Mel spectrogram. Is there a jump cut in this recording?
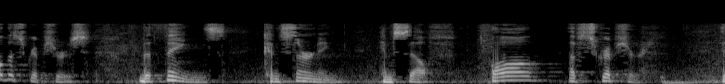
yes; 1 cut; at 5.6 s

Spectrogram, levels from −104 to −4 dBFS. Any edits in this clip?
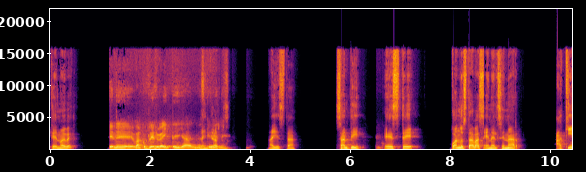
yes; 1 cut; at 8.7 s

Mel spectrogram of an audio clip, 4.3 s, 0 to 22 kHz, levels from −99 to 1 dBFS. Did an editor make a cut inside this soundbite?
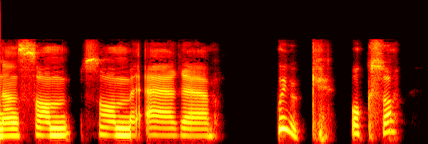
yes; 1 cut; at 3.4 s

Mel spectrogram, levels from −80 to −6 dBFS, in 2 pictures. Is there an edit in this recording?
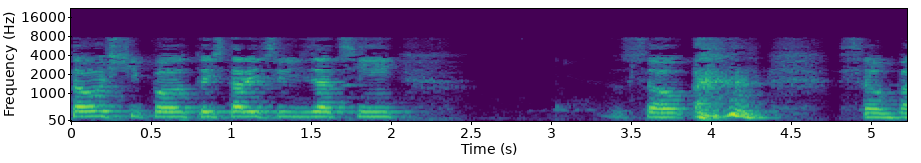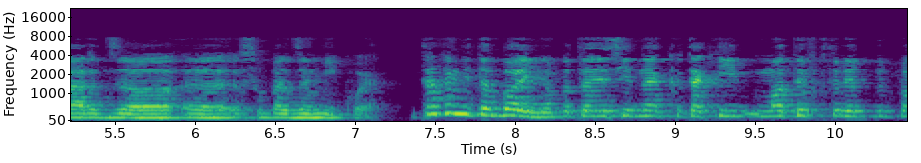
no; 0 cuts

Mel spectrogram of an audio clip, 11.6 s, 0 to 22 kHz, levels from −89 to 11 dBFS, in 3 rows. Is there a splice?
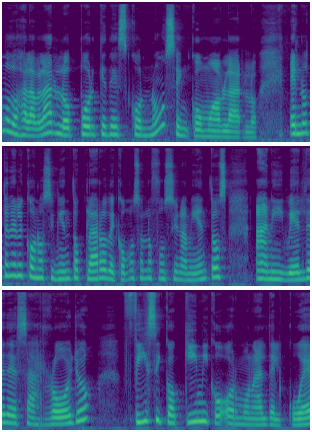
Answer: no; 0 cuts

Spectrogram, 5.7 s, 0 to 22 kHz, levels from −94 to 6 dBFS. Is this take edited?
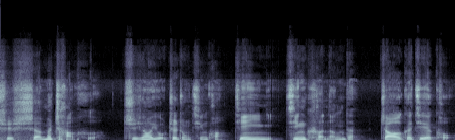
yes; 3 cuts; at 1.4 s, 2.9 s, 3.5 s

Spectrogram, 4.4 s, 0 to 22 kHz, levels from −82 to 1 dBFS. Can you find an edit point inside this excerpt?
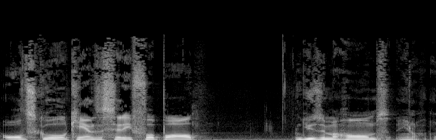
no; 0 cuts

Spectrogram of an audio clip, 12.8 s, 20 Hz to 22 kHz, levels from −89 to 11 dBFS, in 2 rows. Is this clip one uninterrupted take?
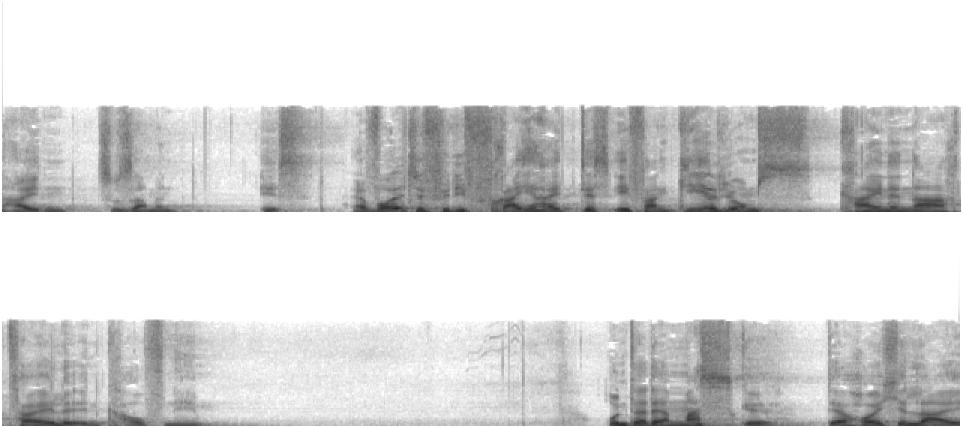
no; 1 cut; at 2.3 s

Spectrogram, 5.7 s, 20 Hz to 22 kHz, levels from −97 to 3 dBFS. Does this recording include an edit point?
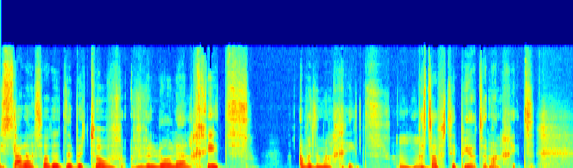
no; 0 cuts

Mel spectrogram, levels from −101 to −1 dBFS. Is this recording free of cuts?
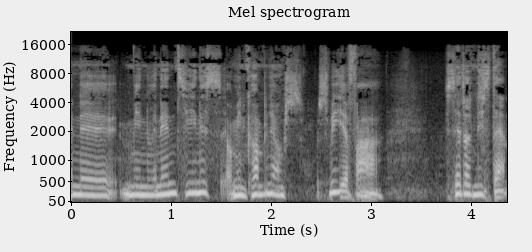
no; 1 cut; at 1.5 s

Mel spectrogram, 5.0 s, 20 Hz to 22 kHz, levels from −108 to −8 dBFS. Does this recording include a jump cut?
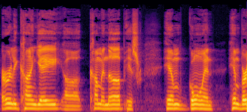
no; 0 cuts

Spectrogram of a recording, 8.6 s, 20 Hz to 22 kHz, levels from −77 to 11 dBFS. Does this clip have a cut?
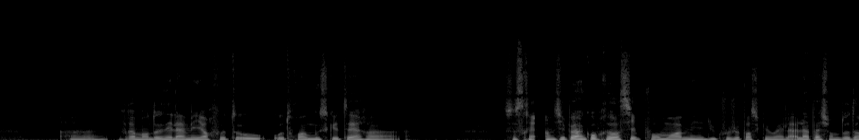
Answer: no; 0 cuts

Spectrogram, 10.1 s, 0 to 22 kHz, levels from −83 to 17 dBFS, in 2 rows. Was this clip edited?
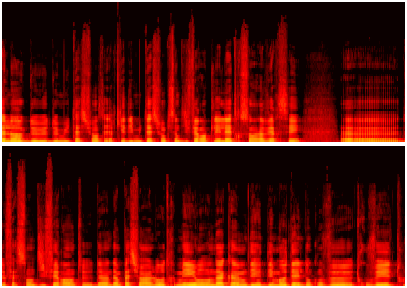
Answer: no; 0 cuts

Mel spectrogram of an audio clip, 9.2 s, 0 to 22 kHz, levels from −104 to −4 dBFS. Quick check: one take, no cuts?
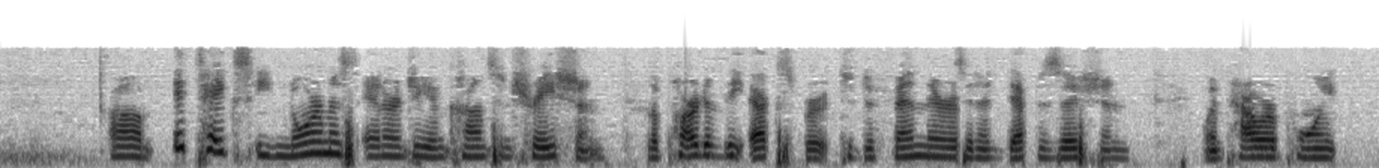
no; 3 cuts; at 4.3 s, 6.4 s, 8.2 s

